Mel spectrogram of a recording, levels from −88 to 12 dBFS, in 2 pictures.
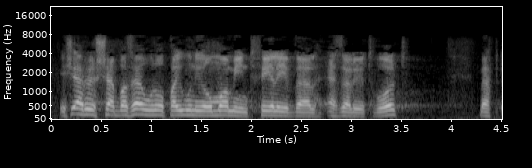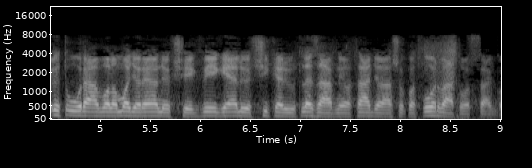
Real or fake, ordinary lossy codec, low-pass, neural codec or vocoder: real; none; none; none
